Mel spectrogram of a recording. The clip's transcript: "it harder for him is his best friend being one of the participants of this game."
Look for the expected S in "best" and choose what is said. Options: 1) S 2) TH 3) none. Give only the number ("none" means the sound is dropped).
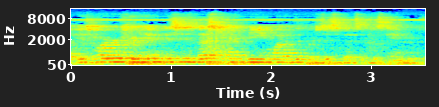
3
